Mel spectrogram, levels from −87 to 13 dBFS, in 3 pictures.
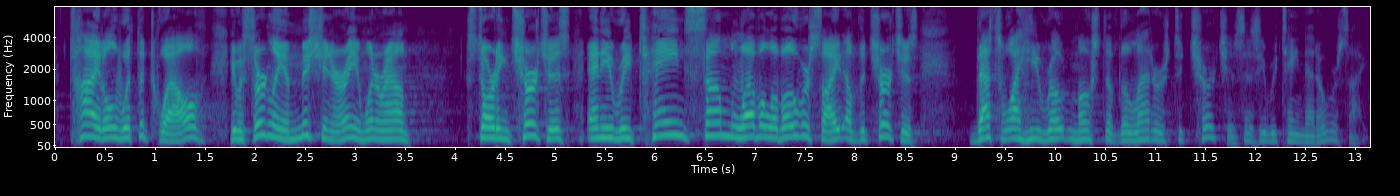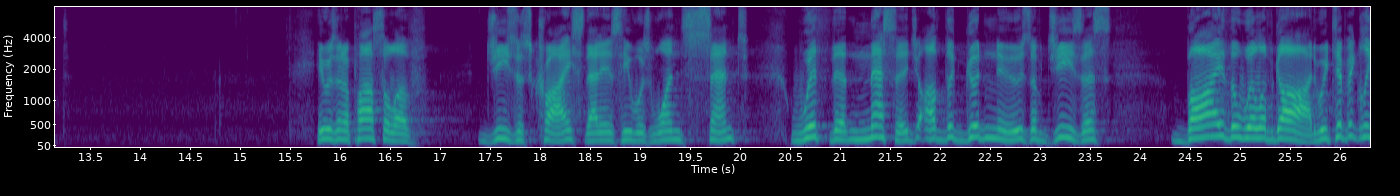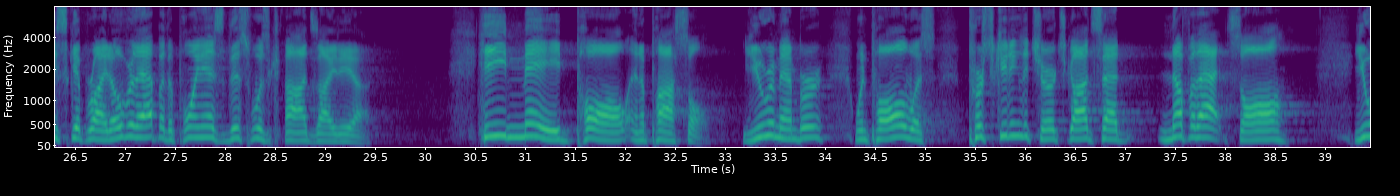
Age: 50-69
